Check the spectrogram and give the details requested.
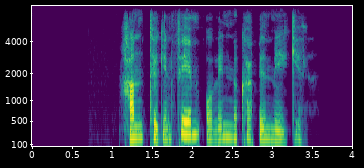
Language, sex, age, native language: Icelandic, female, 40-49, Icelandic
